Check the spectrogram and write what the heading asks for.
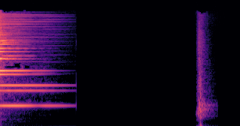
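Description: A bright notification-bell ding, as from a subscribe-button animation, ringing out and fading away over about a second. A short faint knock follows about three seconds in.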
